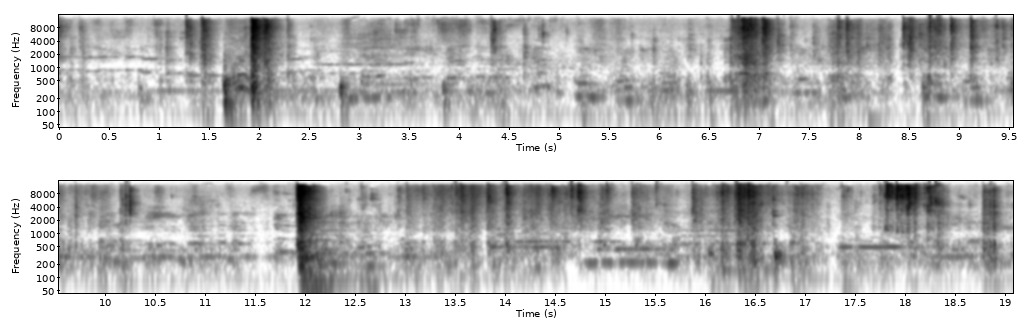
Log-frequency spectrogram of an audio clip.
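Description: Fingers peel and crack shells over a plate.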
